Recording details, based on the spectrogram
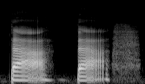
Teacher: And that separation between the two lips, the top and the bottom lip, is going to make our qalqala.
